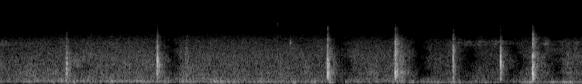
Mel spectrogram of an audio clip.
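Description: About eight short, sharp clicks or taps at irregular intervals over a faint, steady low background hum.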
